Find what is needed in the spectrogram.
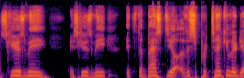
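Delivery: slow, unhurried. Showing how a relaxed candidate never speeds up: slow unhurried Trump impression. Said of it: "he talks in his own pace".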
